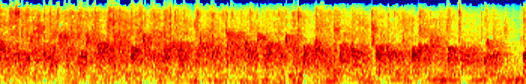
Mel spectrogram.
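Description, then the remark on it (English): A crowd claps to Jesus steadily and loudly for about five seconds, a dense wash of many hands clapping at once with no break, while a faint murmur of voices sits underneath. “Clap to Jesus.”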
